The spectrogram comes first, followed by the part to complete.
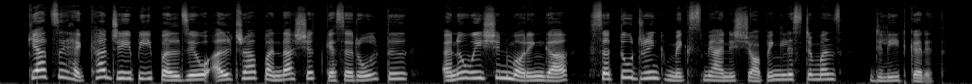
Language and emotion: Kashmiri, neutral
